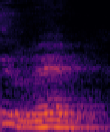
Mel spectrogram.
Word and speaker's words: read: यहां पे क्या बना इसका structure, the book is रेड, READ, form वही रहेगी, उच्चारण थोड़ा चेंज हो जाएगा, द बुक इज रेड।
